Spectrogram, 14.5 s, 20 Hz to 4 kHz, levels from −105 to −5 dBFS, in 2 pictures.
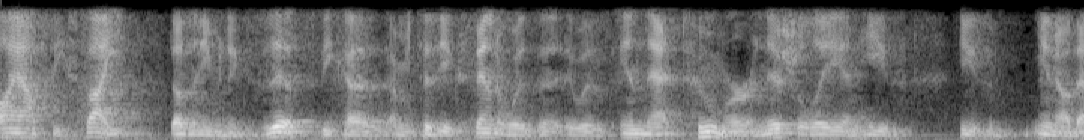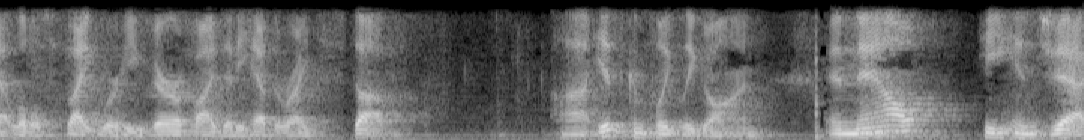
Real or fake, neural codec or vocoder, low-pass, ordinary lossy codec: fake; vocoder, 44.1 kHz, 128 mel bands every 256 samples, BigVGAN v2; 3.6 kHz; AAC, 24 kbps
